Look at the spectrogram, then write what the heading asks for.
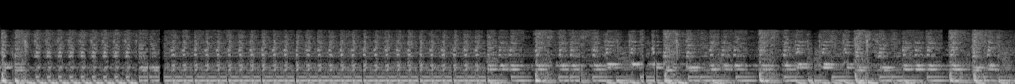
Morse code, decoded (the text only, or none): none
